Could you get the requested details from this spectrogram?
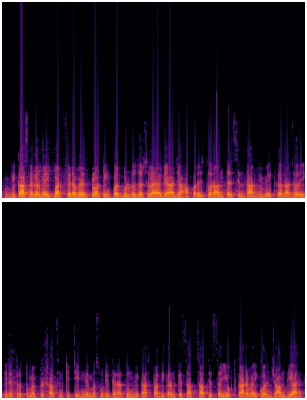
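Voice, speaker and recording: A man's voice: mid-range voice, flat delivery, brisk, few pauses. A man reading regional news reports in a punchy, emphatic voice-over style. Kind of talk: scripted news narration. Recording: slightly muffled lo-fi audio.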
